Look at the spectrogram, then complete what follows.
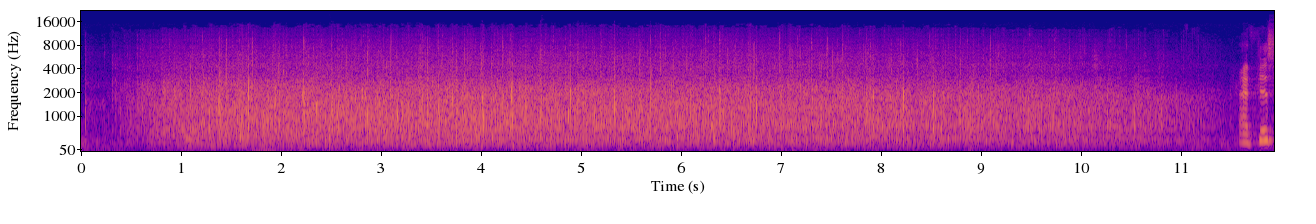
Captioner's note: applause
